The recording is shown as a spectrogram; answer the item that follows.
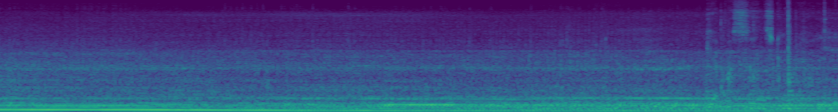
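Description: An outboard boat motor idles steadily on a hot Louisiana freshwater bayou, a continuous low rumble close by, with a few light clicks and knocks near the end.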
